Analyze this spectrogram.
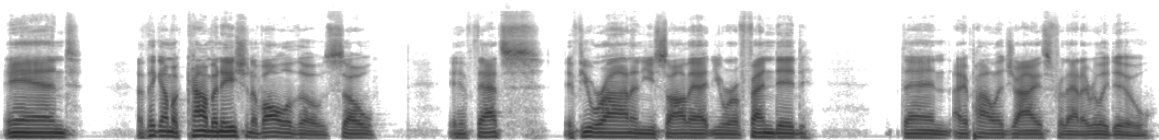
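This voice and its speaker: A man's voice: lowish voice, steady tone, a little slow, a little mellow, clean tone, no echo, studio quality. A middle-aged man hosting a fan live stream, talking in a casual, emotional and rambling way with many restarts. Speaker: fan channel host.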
